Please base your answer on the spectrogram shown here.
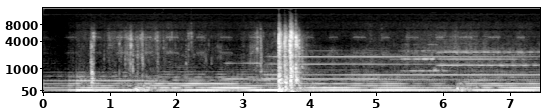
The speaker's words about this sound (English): Chris removes his gun belt and drops it onto the table.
